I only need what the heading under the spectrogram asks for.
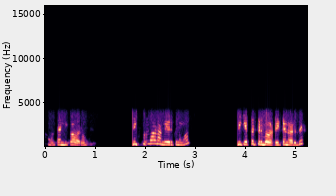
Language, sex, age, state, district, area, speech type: Tamil, female, 18-30, Tamil Nadu, Mayiladuthurai, urban, conversation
